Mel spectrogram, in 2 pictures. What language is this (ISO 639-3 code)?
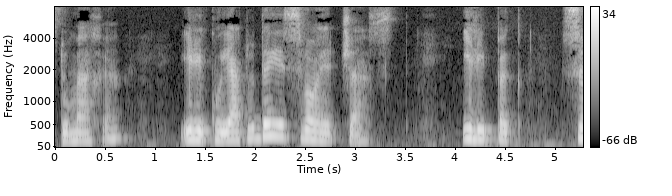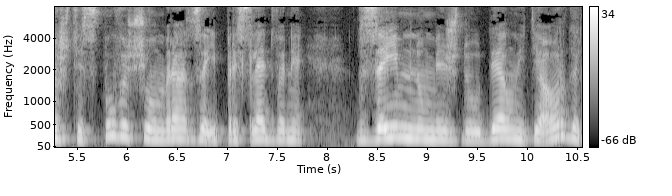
bul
